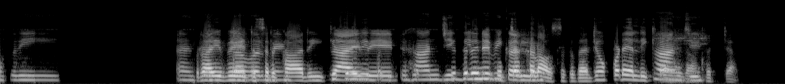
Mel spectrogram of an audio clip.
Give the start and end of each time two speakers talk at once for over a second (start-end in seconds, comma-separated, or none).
2.0-5.4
